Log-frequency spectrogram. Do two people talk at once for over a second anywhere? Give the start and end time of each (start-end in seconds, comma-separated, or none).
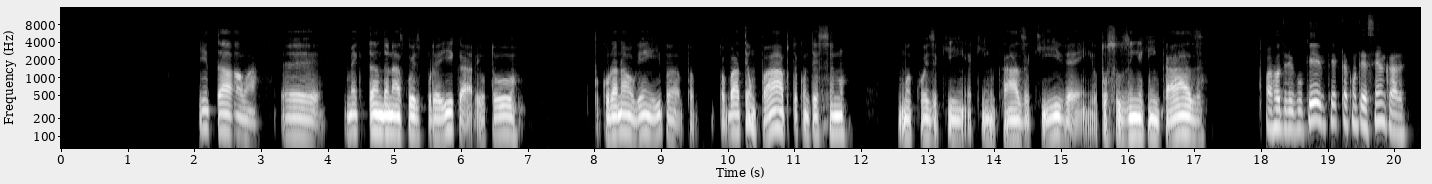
none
